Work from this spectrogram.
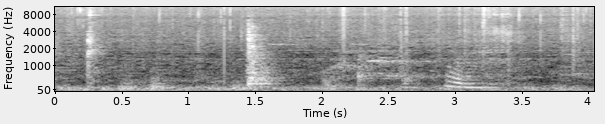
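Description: Rava appe frying in a little oil in an appe pan, a steady soft sizzle with light scraping and stirring sounds, close and fairly quiet, with faint background noise.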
